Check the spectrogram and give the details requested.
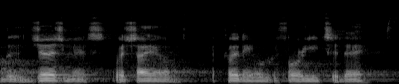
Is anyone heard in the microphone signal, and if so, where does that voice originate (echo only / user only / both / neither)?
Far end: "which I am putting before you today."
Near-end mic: echo only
